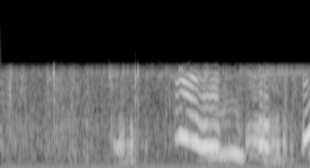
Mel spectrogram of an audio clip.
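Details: Basset Hound puppies, curious and interested in visitors, give high whines that slide downward, one drawn-out falling whine followed by a shorter one, with soft background noise.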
